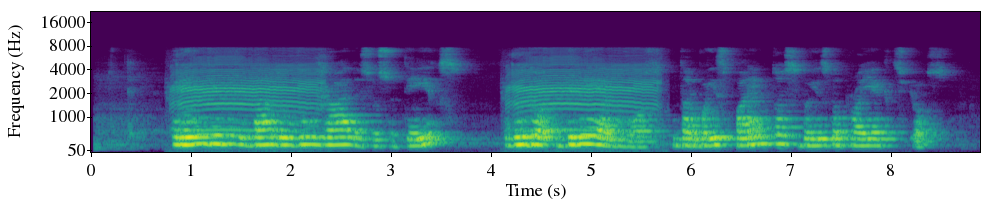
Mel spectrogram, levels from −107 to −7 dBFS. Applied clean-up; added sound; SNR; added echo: none; Livestock, farm animals, working animals; 18 dB; reverberation time 0.6 s.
